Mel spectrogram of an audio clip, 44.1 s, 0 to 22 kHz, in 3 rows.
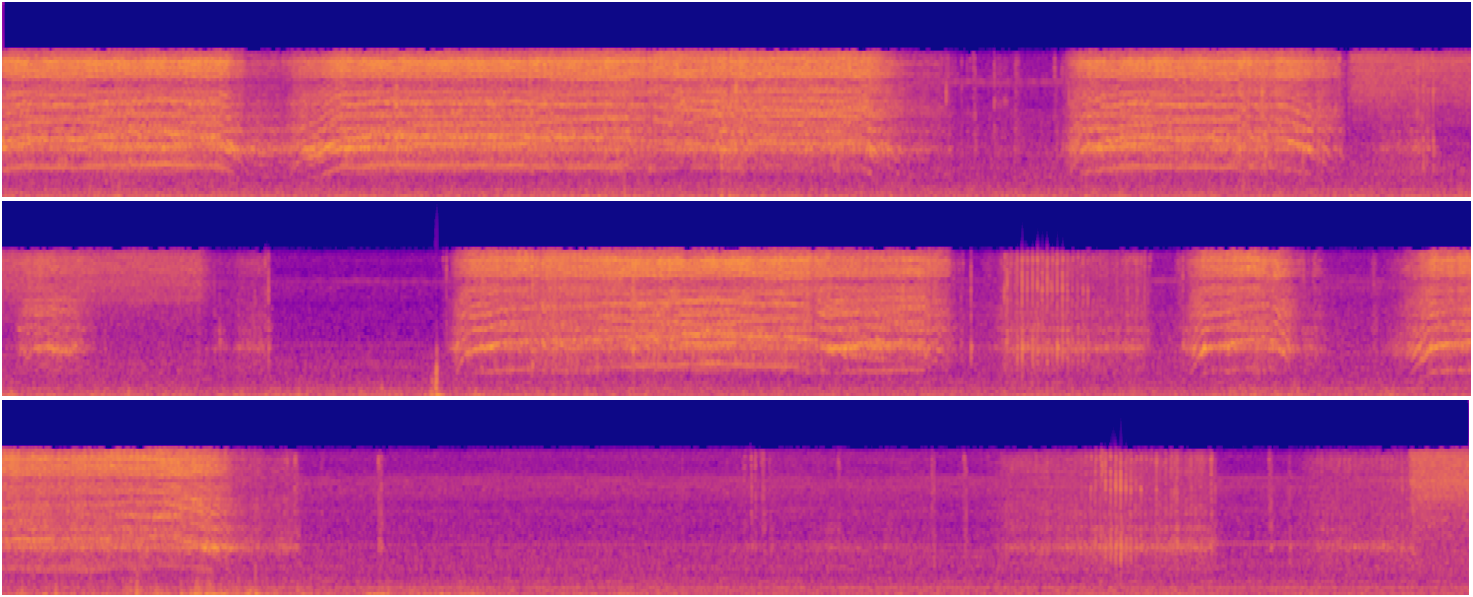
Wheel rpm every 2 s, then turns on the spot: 160, 110, 160, 160, 90, 90, 100, 30, 0, 50, 160, 140, 30, 50, 80, 140, 10, 0, 10, 20, 20, 20.
24-26 38-44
